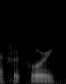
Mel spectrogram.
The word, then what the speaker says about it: Ficuri: I asked Coach how to say his name. He said, just like Missouri, but with an F. Missouri Ficuri, he said.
